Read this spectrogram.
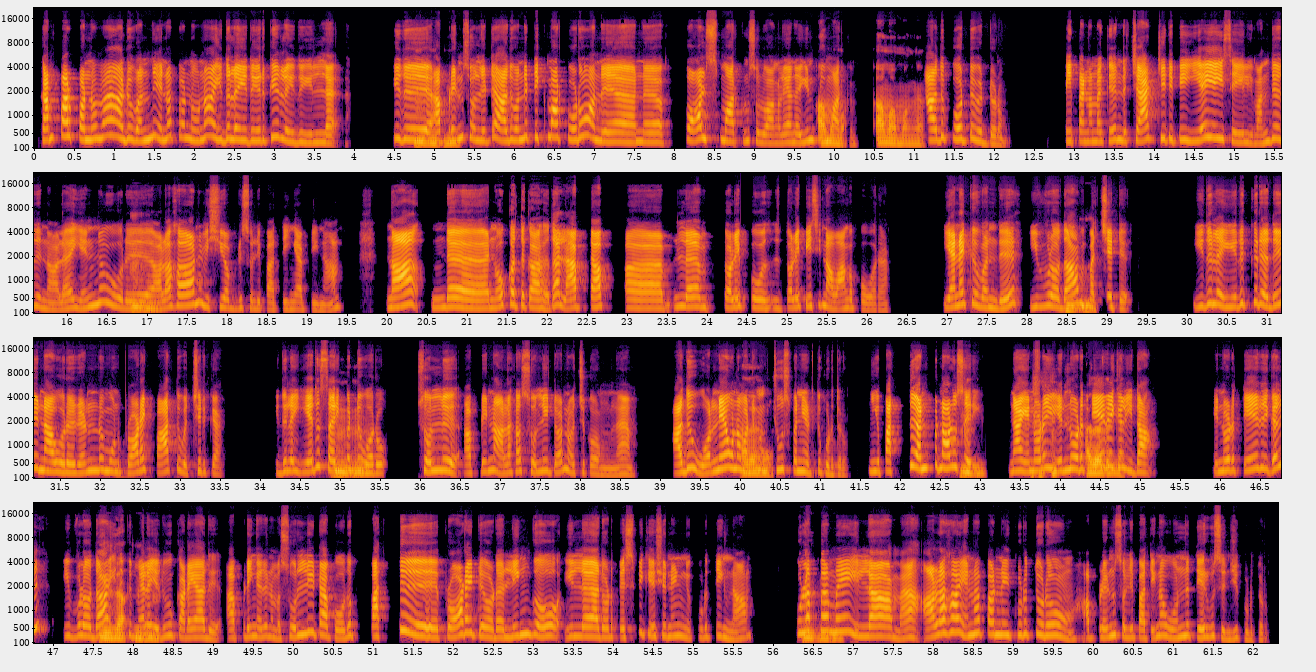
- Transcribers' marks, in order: in English: "கம்பேர்"; in English: "ஃபால்ஸ் மார்க்ன்னு"; in English: "இன்டு மார்க்"; in English: "சேட் ஜிடிபி ஏஐ"; in English: "ப்ரோடக்ட்"; laugh; in English: "லிங்கோ"; in English: "ஸ்பெசிபிகேஷன்"
- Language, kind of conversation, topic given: Tamil, podcast, AI உதவியாளர்களை நீங்கள் அடிக்கடி பயன்படுத்துகிறீர்களா, ஏன்?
